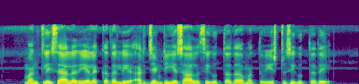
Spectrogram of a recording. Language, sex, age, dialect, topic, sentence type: Kannada, male, 51-55, Coastal/Dakshin, banking, question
